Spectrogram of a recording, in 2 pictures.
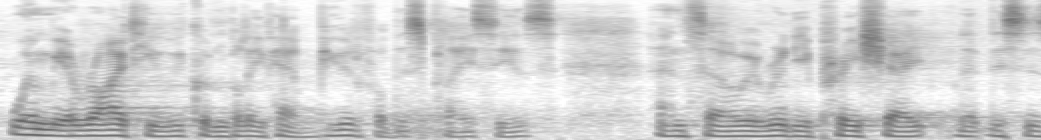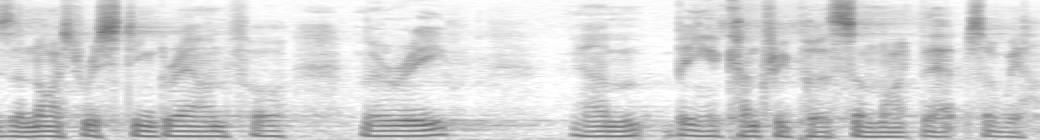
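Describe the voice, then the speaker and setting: A man giving a halting, informal thank-you speech at a funeral. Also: on the low side, fairly bright tone. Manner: halting, informal, with fillers and asides. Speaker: family member speaking at a funeral. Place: funeral chapel. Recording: long reverb of a large hall.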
